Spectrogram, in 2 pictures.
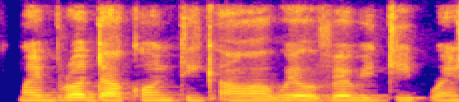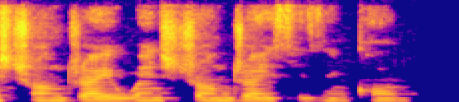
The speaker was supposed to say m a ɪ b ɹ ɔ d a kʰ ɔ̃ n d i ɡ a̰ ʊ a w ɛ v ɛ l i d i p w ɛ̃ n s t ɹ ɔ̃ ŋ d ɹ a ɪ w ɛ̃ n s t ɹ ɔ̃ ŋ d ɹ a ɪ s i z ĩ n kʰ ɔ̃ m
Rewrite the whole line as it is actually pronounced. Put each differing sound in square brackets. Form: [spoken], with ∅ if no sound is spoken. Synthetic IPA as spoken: m a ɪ b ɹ ɔ d a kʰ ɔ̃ n d i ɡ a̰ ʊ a w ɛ v ɛ [ɹ] i d i p w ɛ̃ n s t ɹ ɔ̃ ŋ d ɹ a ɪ w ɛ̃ n s t ɹ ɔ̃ ŋ d ɹ a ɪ s i z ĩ n kʰ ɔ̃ m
